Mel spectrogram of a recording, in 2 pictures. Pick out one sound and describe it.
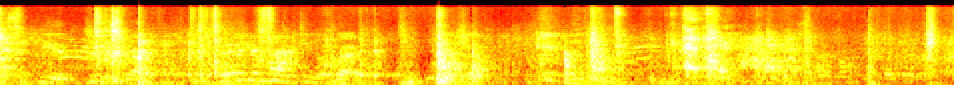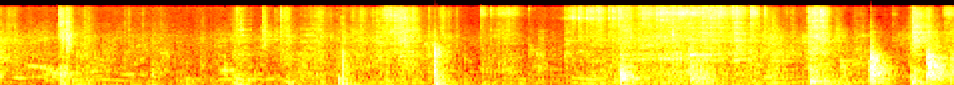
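Wooden blocks knock together.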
